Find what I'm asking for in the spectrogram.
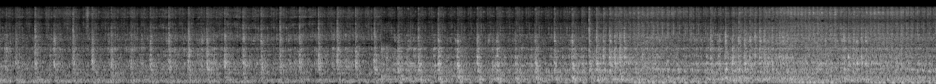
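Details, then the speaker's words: Yamaha YTX motorcycle engine running with uneven knocking and scraping clatter from behind the starter drive on the magneto side; all three starter drive (Bendix) mounting bolts were found broken. "So ito nga ang problema mga bossing. Naputol yung turnilyo ng BX drive. Ayan yung tatlong turnilyo naputol."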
